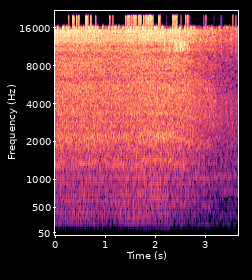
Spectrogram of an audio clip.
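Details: Engine at idle running evenly with a light, fast tapping mixed in. Owner is unsure whether it is rod knock or valve adjustment; no clear cause.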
